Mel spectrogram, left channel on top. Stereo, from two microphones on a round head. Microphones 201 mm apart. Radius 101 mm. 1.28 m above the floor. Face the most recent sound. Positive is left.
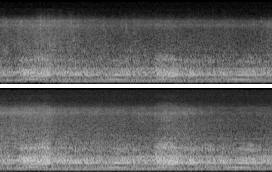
turn(degrees=-70)  # may be behind; listen again after turning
